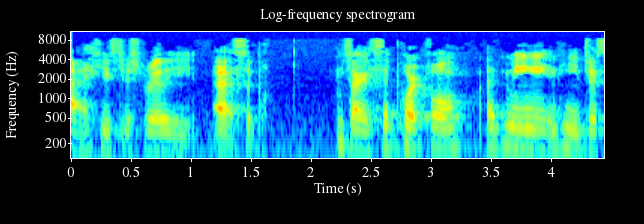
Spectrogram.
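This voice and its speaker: Speaking at a moderate pace, a woman with an American accent has a fairly low pitch. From Texas, Dallas. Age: 20s. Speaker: aspiring teacher. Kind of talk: interview. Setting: recorded interview. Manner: hesitant, many fillers.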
